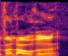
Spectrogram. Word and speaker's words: Vallaure: She told me it looks Spanish and it's not pronounced wrongly if I say Vallaure in a very German way, right?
